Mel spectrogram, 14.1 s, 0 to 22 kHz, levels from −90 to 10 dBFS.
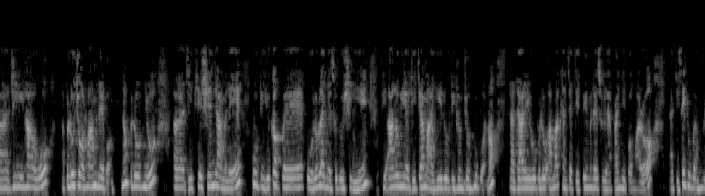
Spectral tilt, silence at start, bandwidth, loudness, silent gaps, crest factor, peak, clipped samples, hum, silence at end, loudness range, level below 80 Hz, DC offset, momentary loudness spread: -6.5 dB/octave; 0 s; 8.2 kHz; -30 LUFS; none; 16 dB; -14 dBFS; under 0.1%; none; 0 s; 2 LU; -58 dBFS; under 0.1%; 7 LU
